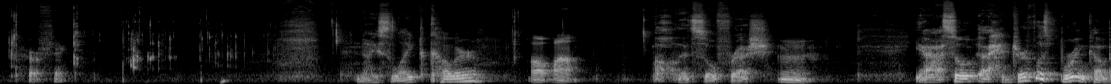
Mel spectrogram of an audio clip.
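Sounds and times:
pale ale pouring into a glass: 0.1 - 2.8
speech: 0.3 - 0.9, 3.6 - 5.9, 6.5 - 8.2, 9.2 - 11.1.

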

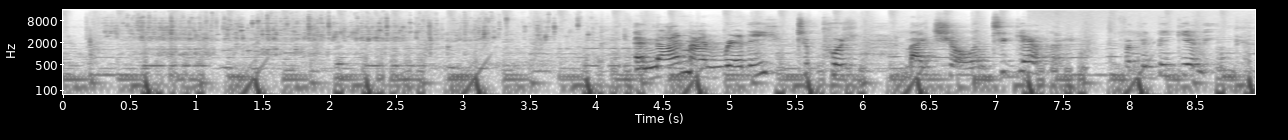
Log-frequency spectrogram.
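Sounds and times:
rinse water swished and poured out of beans in a pot: 0.2 - 4.3
speech: 4.4 - 8.8.

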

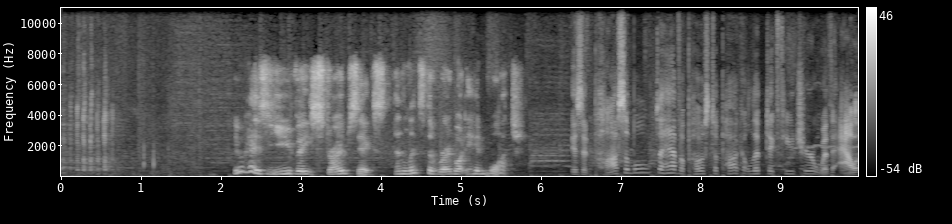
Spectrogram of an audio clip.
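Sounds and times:
goat bleating: 0.0 - 0.8
speech: 2.2 - 5.8, 6.4 - 9.9.

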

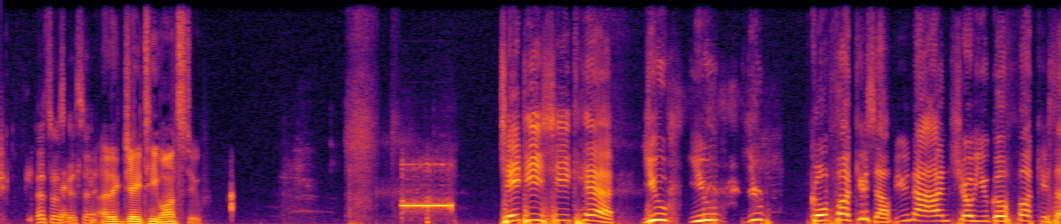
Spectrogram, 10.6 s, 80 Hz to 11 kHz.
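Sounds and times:
speech: 0.3 - 2.1, 5.0 - 10.6
voicemail beep after recorded greeting: 4.0 - 4.6.

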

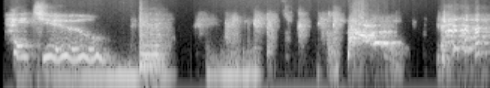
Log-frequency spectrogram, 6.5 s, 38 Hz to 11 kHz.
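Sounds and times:
speech: 0.1 - 3.7
dog barking and yipping: 4.2 - 5.5
laughter: 5.8 - 6.5.

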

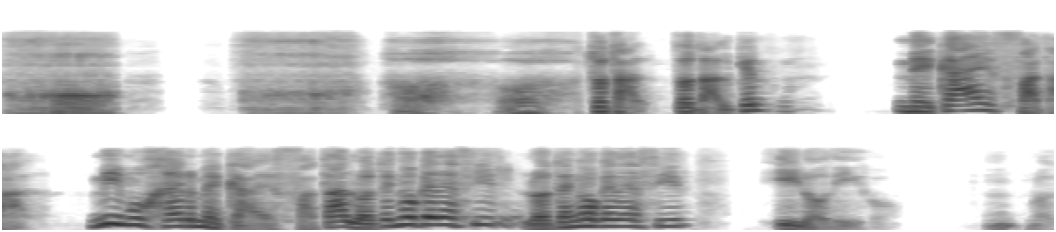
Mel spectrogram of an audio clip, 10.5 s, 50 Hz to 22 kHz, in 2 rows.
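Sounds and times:
man imitating his wife's nighttime snoring: 0.0 - 2.9
speech: 3.0 - 10.5.

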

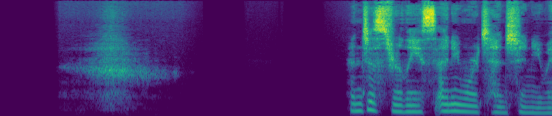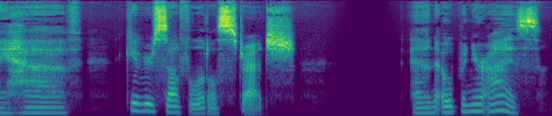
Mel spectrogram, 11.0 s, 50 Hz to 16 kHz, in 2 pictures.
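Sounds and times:
slow deep breath in and out during a guided meditation: 0.6 - 1.9, 8.5 - 8.9
speech: 3.5 - 8.6, 9.6 - 11.0.

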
